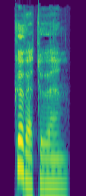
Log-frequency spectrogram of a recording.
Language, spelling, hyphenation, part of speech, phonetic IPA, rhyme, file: Hungarian, követően, kö‧ve‧tő‧en, postposition, [ˈkøvɛtøːɛn], -ɛn, Hu-követően.ogg
- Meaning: after, subsequently (requires an accusative suffix: -t/-ot/-at/-et/-öt)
